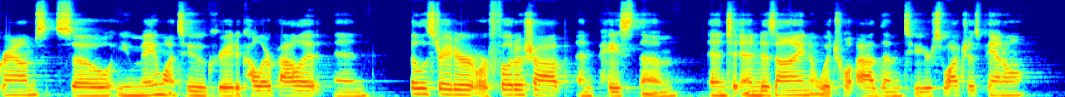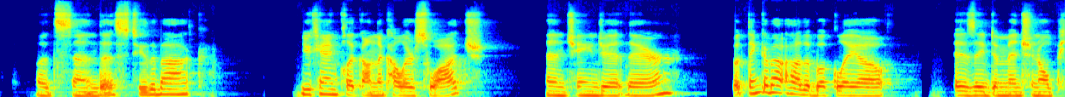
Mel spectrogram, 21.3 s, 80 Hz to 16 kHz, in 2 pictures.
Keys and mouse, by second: 9.3 click, 11.1 click, 12.0 click, 12.7 click, 13.0 space, 13.1 click, 13.9 click, 16.8 click, 17.9 click, 19.0 v, 19.4 space, 19.6 click.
